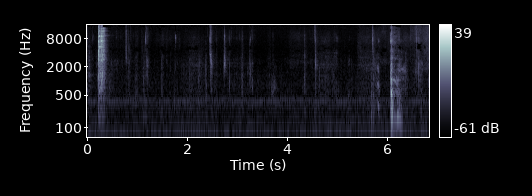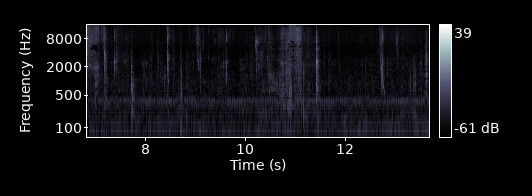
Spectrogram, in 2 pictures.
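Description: Close chewing of a mouthful of salmon larb and rice, with many small scattered mouth clicks. There is a sharp knock just after the start and a louder burst about six seconds in. A faint steady hum runs underneath.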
